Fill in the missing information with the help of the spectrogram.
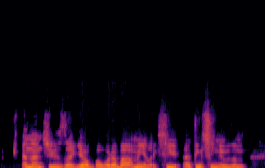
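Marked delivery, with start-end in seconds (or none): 1.0-1.8 imitated heavy Colombian accent. Retelling what a teacher said to two men: imitating a strong Colombian accent. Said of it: "a really strong accent".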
